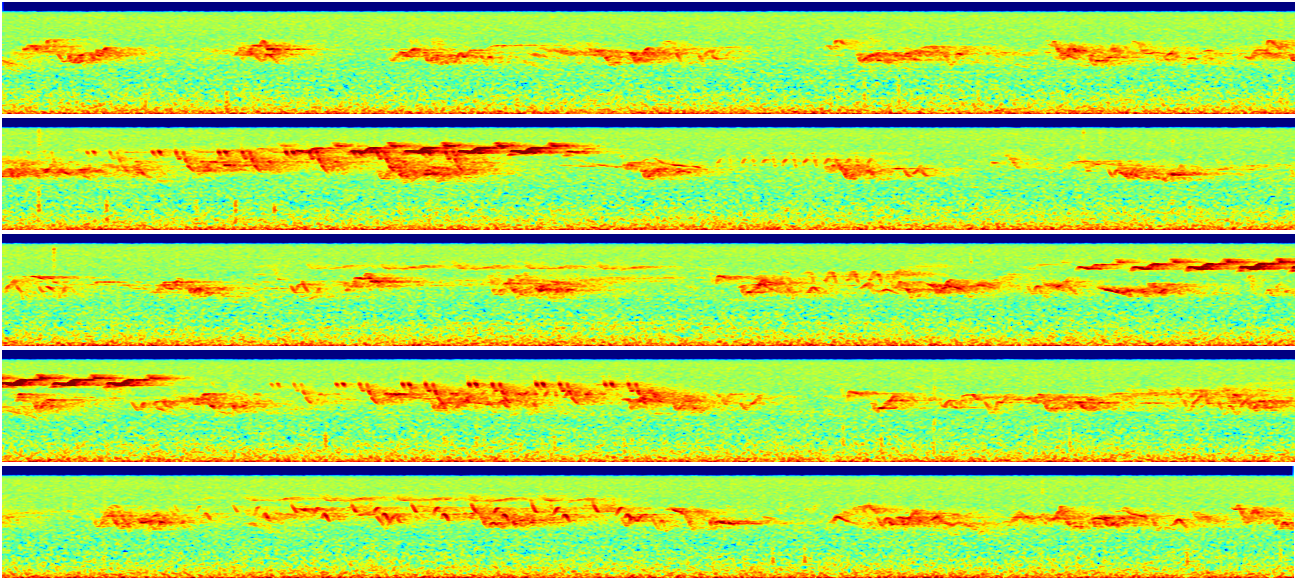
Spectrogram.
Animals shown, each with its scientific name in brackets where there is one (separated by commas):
Black-throated Blue Warbler (Setophaga caerulescens), Ovenbird (Seiurus aurocapilla), Eastern Wood-Pewee (Contopus virens), Veery (Catharus fuscescens), Red-eyed Vireo (Vireo olivaceus), Black-and-white Warbler (Mniotilta varia), Scarlet Tanager (Piranga olivacea)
